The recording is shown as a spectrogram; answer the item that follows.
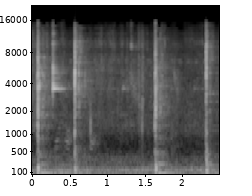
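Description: Long metal digging bar striking and levering at a mulberry tree stump and its roots in the soil: three sharp strikes at uneven intervals.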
